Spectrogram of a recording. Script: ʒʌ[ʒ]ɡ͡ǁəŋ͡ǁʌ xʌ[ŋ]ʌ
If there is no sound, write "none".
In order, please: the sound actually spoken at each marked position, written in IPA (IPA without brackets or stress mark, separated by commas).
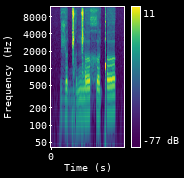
none, ǃ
